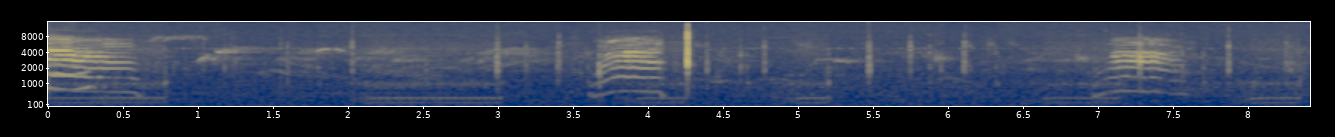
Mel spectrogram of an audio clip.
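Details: Feral cats waiting for food give short, arched meows near the start, at three and a half seconds and around seven seconds, separated by quieter stretches with faint steady hums and scattered clicks.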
